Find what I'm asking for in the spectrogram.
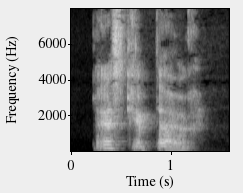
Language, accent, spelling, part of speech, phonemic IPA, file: French, Canada, prescripteur, noun, /pʁɛs.kʁip.tœʁ/, LL-Q150 (fra)-prescripteur.wav
- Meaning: prescriber (prescribing doctor)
